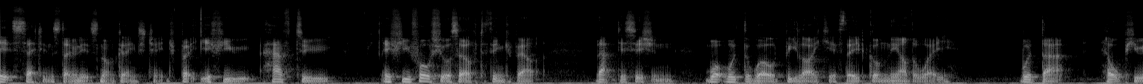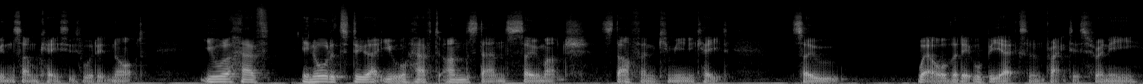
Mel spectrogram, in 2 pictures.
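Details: Vocal fatigue with a strained, creaky voice in a male speaker, which he attributes to talking a lot without drinking enough; he says his voice is degraded, stressed and not at its peak condition.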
